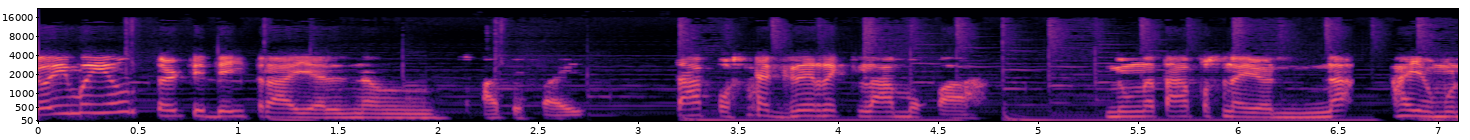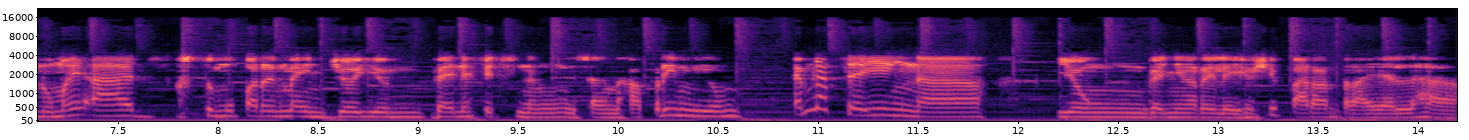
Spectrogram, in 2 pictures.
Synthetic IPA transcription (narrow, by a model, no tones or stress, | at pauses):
ɡɐwɪnmojʊŋt̪ɛɹt̪id̪ejt̪ɾaːjɐlnɐŋspat̪ɪfajt̪̚ | t̪aːpo̞snɐɡɾɛɾɛklaːmo̞kɐ | nʊŋnɐt̪aːpo̞snɐjo̞nːɐʔaːjɐwmonʊŋmɐjʔad̪̚sɡʊst̪omopɐɾɪnmɐʔɛnd͡ʒo̞jːʊŋbɛnɛfɪt̪snɐŋʔɪsaŋnɐkɐpɾimjʊmʔajmnɐt̪̚sejɪŋnɐ | jʊŋɡɐɲːaŋɾɪlɛjʃonʃɪpːaːɾɐŋt̪ɾaːjɐlːɐɦa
